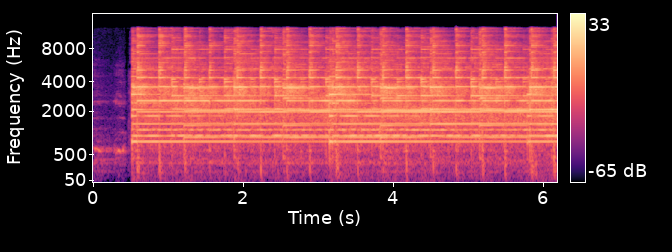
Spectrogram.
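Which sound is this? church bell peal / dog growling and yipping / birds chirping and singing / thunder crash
church bell peal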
